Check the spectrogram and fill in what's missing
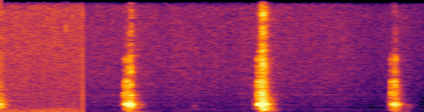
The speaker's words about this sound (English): Next, listen for three things you can hear. Maybe the ticking of a clock.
